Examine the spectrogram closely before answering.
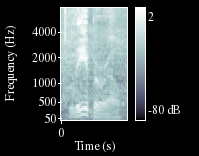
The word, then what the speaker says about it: libero: a free play around a lot of controversy over how to pronounce it well there's libro on libero but i did a little research and found that it is libro which is how i learned and switch with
